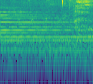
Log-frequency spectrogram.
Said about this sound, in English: Yeah, no, there's a group of Swiss bucolic farmers and cows revolving around a tower while the bells ring. Right. It's like a cuckoo clock without cuckoos and without a clock. But with bells and farmers.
